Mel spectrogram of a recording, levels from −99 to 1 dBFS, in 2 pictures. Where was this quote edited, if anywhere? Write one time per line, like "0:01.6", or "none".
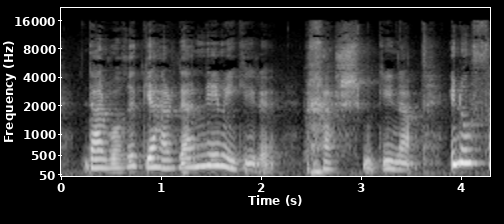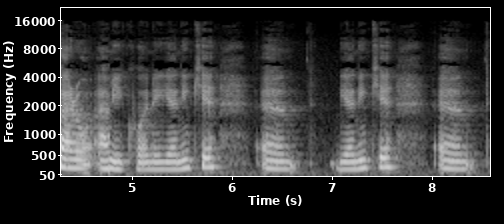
0:02.4
0:04.8
0:07.1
